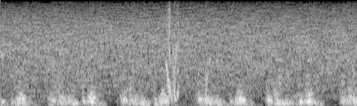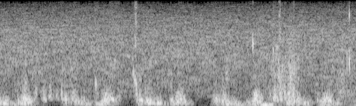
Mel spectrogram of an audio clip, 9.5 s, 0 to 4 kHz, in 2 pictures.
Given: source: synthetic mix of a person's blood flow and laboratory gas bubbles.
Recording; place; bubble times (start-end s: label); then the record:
Doppler ultrasound of blood flow; precordium
2.18-2.41 s: bubbles
2.72-2.79 s: bubbles
5.18-5.83 s: bubbles
6.00-6.40 s: bubbles
6.51-6.64 s: bubbles
8.10-8.17 s: bubbles
8.33-8.74 s: bubbles
9.35-9.46 s: bubbles
From the record:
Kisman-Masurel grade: 233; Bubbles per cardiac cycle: several, 3 to 8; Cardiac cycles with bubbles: 50 to 99%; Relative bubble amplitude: loud (0.450 to 0.775); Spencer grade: 3 (all of the cardiac periods contain showers or single bubble signals, but not dominating or overriding the cardiac motion signals); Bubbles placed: anywhere in the cardiac cycle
